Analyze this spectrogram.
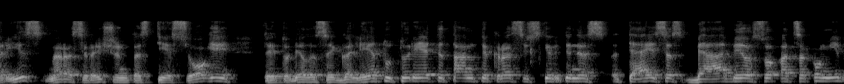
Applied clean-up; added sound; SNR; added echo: none; none; none; none.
